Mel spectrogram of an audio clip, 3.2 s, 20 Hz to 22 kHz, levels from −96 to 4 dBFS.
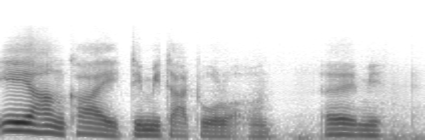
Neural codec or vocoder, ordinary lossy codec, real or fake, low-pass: codec, 24 kHz, 0.5 kbps, DualCodec; none; fake; none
